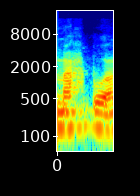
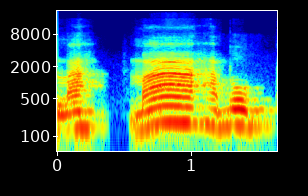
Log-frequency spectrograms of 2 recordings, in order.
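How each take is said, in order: First: The first vowel is short and plain. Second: The first vowel is drawn out long. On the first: The speaker calls it right. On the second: The speaker calls it wrong.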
